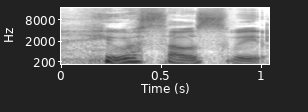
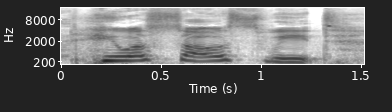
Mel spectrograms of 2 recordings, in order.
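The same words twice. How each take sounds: First: Said in the usual way. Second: Whispered swoon. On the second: Real, not acted. Fan swoons over her idol to viewers, slow whisper. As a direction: breathe it out slowly in a whisper.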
